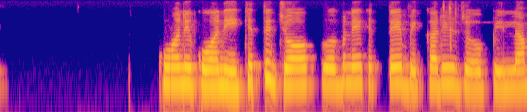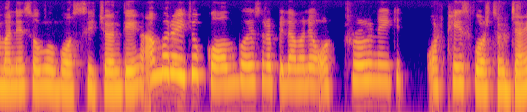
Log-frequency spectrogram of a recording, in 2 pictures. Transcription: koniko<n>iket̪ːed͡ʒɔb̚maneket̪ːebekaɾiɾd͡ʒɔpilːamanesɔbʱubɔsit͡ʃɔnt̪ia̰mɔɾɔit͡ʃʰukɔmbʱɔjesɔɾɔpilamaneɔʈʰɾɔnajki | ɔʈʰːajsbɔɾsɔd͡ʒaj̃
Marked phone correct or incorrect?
correct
